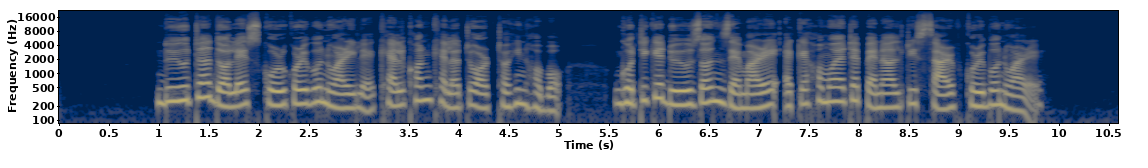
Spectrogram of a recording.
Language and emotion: Assamese, neutral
